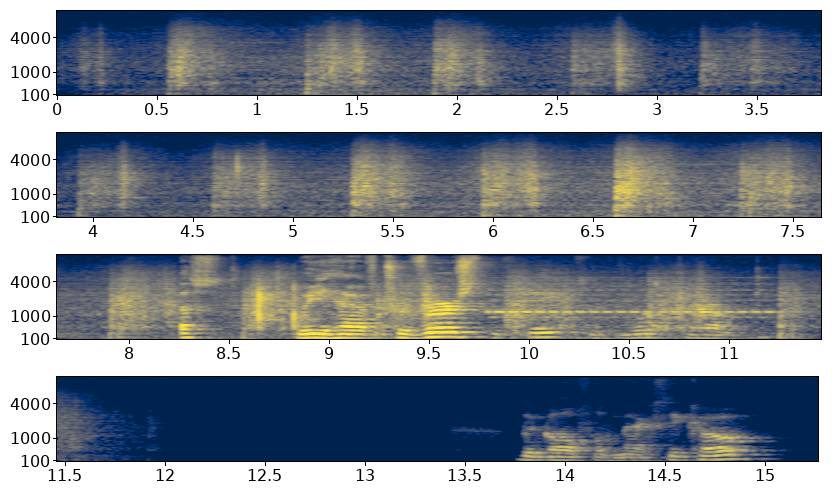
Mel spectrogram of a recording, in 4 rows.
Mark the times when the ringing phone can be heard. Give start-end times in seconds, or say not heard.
9.7-11.2.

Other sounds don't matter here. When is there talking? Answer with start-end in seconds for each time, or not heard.
8.2-11.1, 13.8-15.0.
